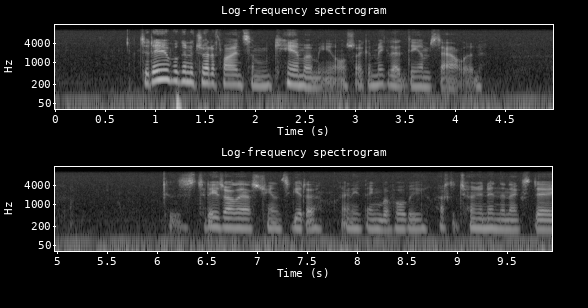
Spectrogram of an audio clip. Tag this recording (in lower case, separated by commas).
speech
